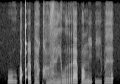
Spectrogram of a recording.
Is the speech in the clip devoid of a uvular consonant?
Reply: no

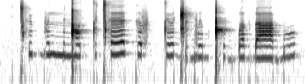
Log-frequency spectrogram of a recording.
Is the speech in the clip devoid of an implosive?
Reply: no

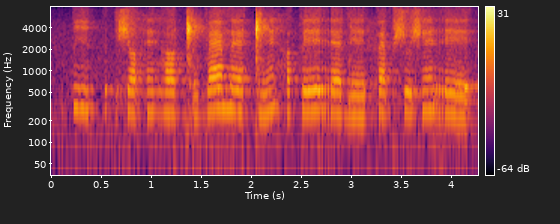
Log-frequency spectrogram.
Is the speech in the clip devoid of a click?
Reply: no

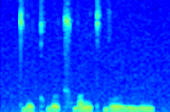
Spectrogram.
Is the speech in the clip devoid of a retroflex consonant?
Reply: no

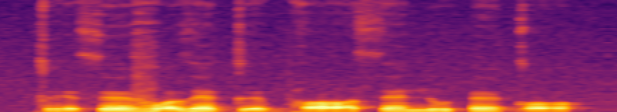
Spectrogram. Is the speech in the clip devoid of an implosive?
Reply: yes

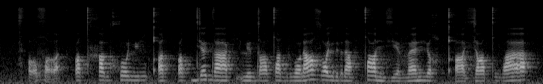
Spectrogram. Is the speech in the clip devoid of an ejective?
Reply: no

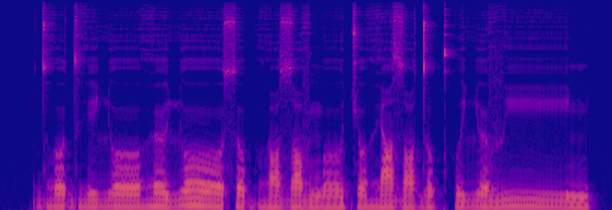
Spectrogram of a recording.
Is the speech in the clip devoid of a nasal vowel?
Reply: yes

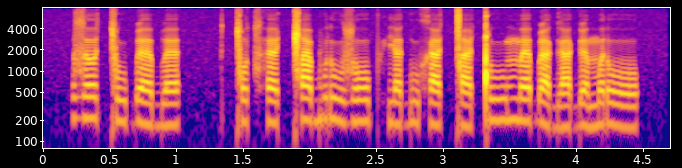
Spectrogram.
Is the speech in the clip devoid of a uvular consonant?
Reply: yes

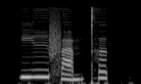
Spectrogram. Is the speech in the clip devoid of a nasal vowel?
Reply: yes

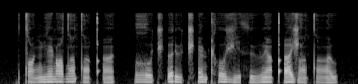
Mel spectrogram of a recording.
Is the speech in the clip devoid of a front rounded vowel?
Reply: yes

